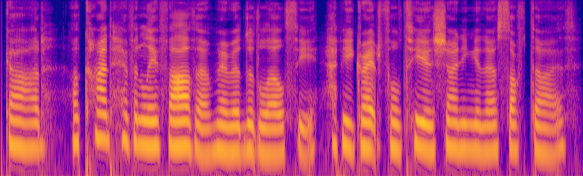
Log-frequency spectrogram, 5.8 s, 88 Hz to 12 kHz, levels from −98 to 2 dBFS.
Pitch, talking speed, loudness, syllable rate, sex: 195 Hz, 165 wpm, -20 LUFS, 5.0 syllables/s, female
